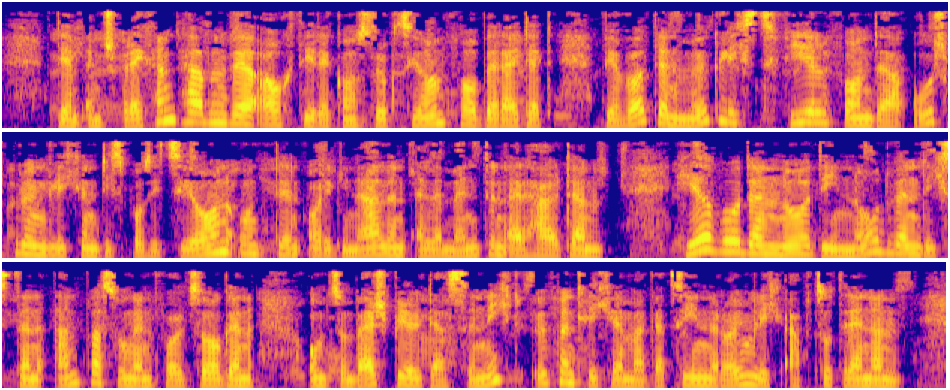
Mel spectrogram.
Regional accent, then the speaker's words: Slovakia; Bei uns in der Slowakei beginnt die Ausstellung mit der Ankunft von Kyrill und Method

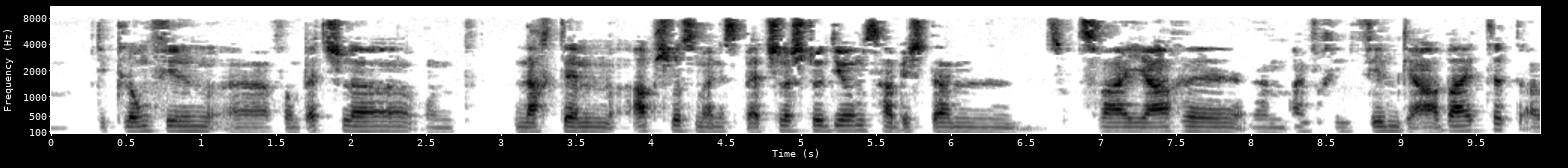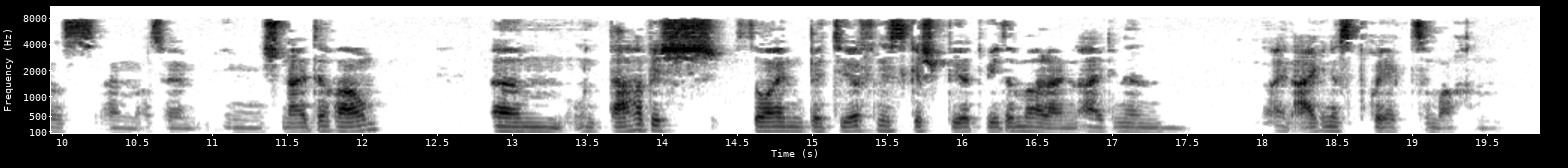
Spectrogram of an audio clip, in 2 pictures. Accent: Zurich, Switzerland; bin 1991 in der Schweiz geboren und aufgewachsen und lebe auch jetzt noch in Zürich.

